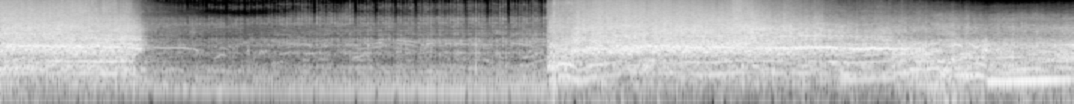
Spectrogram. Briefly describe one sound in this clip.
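A car engine roars loudly.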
